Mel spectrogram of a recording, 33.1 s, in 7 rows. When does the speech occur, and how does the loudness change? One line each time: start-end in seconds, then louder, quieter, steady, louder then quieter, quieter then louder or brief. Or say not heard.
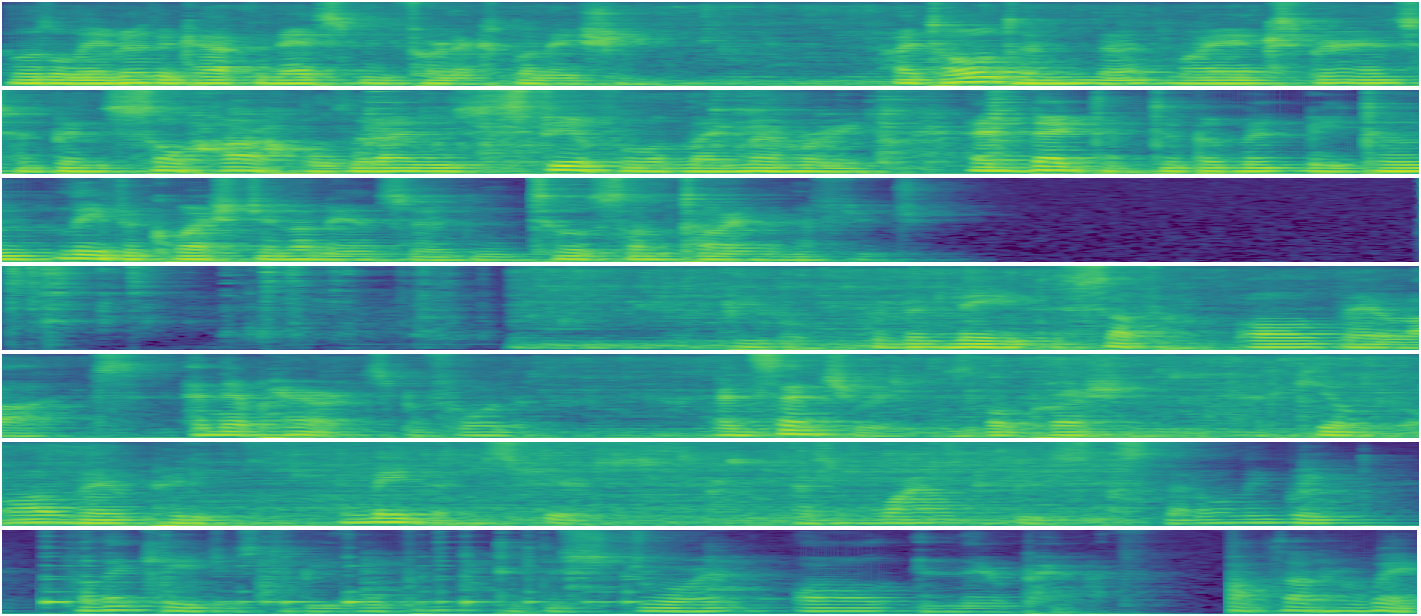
0.0-12.3 steady
16.4-33.0 quieter.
